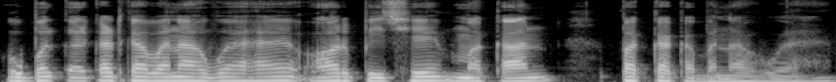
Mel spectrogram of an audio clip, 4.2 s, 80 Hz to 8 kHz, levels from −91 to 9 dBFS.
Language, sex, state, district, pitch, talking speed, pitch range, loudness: Hindi, male, Jharkhand, Palamu, 135 Hz, 200 wpm, 120-140 Hz, -16 LUFS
